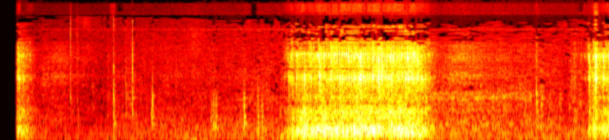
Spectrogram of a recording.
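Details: Adult man (a dad) asleep on a couch: one loud, rough, rattling snore on an in-breath between quieter breaths, with faint room noise; ordinary snoring.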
